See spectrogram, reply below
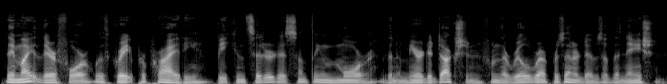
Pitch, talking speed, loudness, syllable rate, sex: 95 Hz, 200 wpm, -23 LUFS, 6.4 syllables/s, male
